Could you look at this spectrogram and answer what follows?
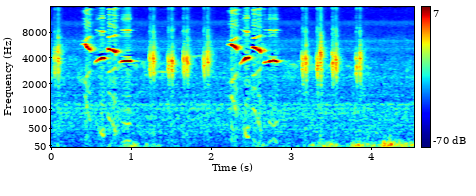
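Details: Marsh warbler song recorded 30 May 2010, with high twittering sweeps followed by clusters of dry, rapid chattering notes, the pattern repeating twice.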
